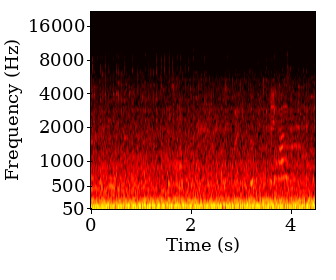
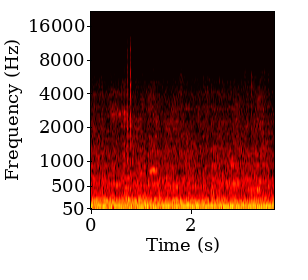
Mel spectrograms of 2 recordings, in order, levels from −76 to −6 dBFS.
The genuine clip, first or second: first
